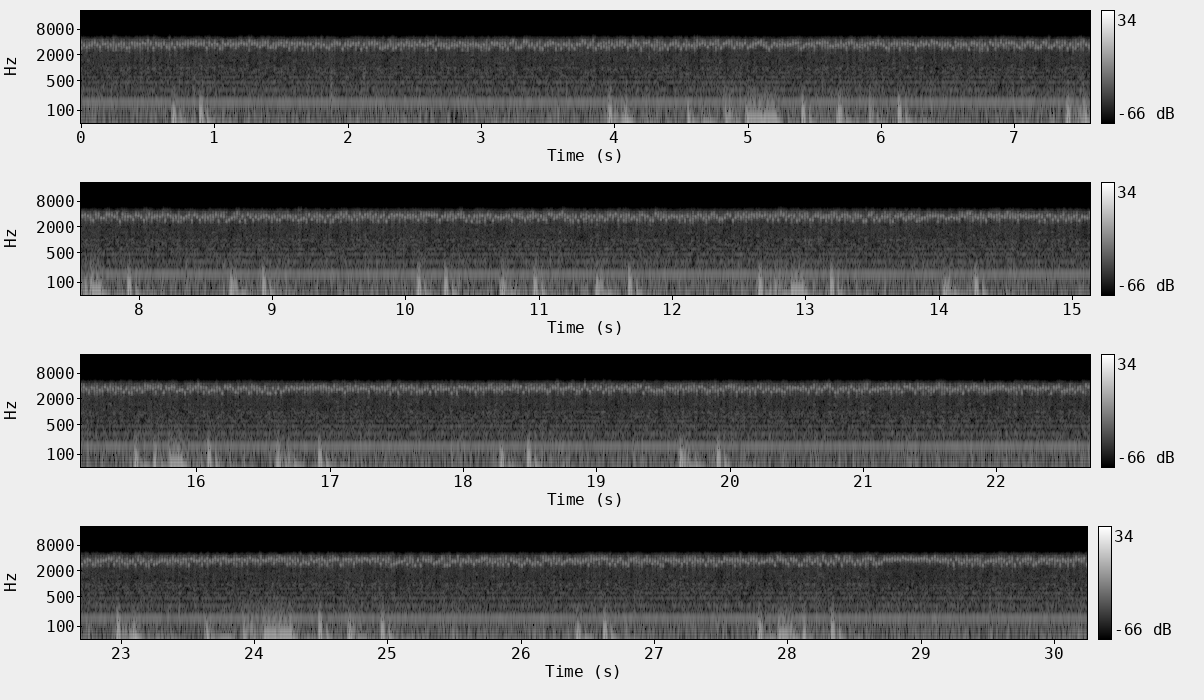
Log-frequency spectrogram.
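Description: Steady low hum and a steady high-pitched drone, with irregular low thumps scattered throughout.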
